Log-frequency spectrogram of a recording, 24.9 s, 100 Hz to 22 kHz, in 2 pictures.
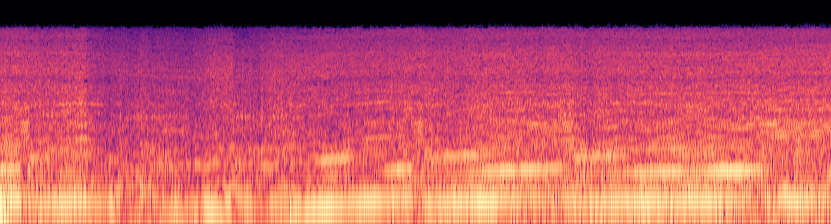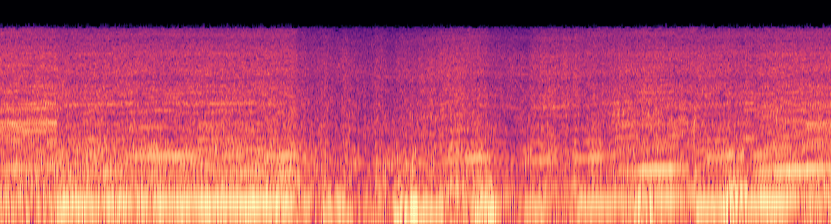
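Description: Worn Formula 1 car engine in the F1 2019 racing game, rising and falling through long high-pitched revs with gear changes, a loud continuous harmonic scream that dips and climbs again, no voices.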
